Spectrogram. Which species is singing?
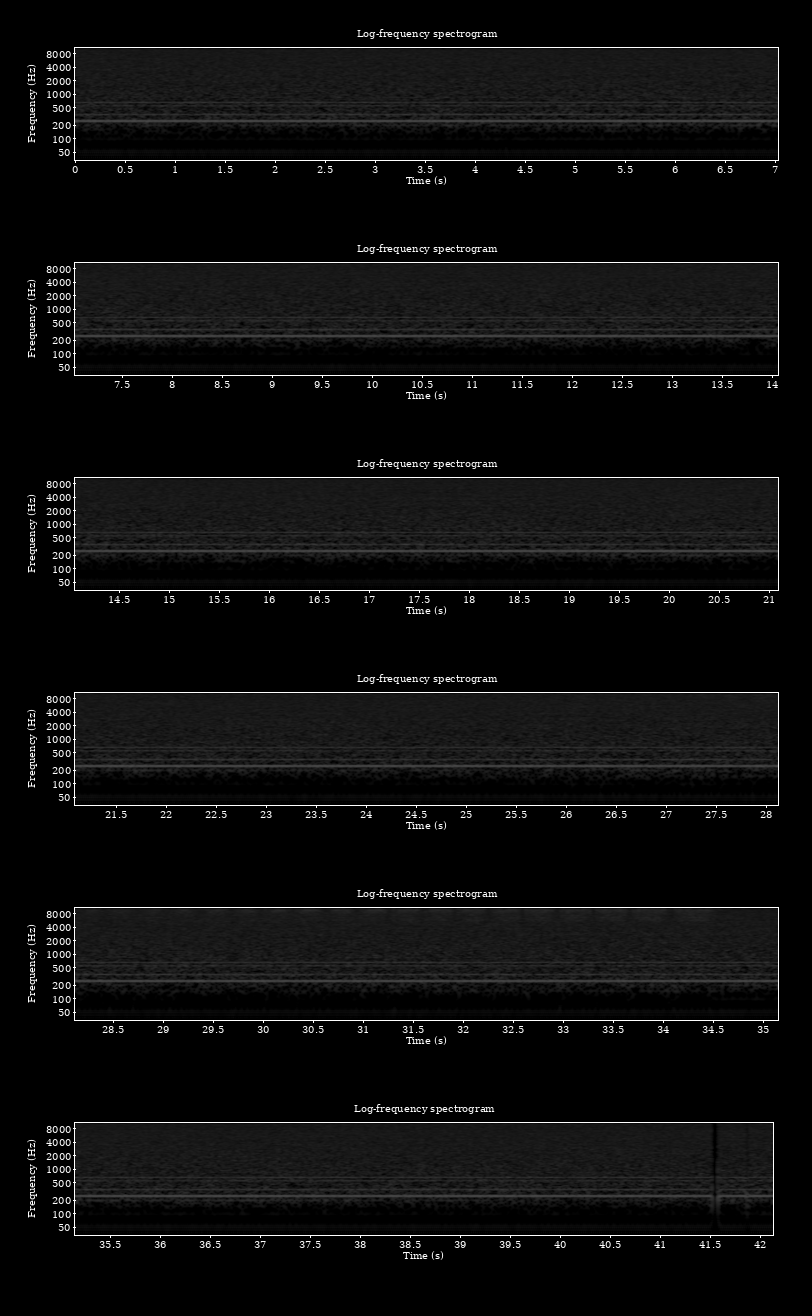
Chorthippus mollis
